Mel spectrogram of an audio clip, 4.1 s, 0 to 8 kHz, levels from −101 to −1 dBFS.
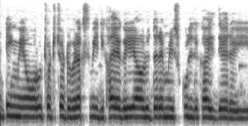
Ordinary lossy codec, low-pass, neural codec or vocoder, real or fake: none; 7.2 kHz; none; real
